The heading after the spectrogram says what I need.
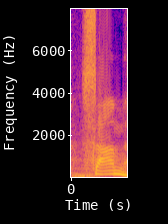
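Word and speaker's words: psalm: यहां पर P silent है। पी और एल साइलेंट है। तो इसका प्रोनंसिएशन साम है।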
